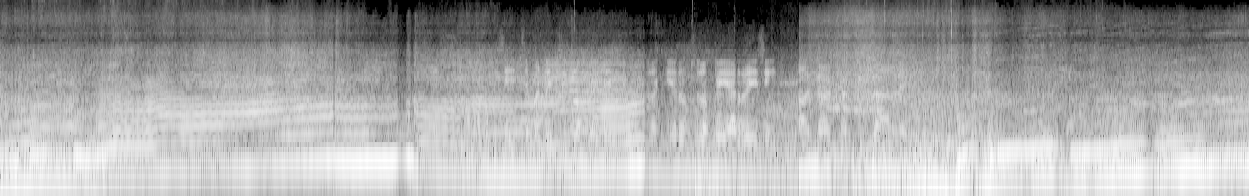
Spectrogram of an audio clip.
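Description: Gravel sprays and crunches under spinning tyres.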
